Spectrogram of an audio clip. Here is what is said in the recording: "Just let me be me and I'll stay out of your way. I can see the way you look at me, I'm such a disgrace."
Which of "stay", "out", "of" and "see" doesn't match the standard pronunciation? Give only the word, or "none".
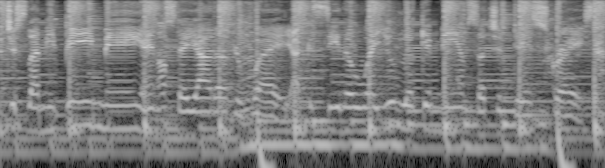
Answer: none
